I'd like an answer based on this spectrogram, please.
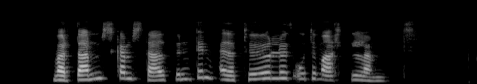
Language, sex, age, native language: Icelandic, female, 40-49, Icelandic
